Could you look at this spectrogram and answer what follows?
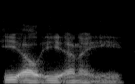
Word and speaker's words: Elenae: And so about 2 years ago, I spun out this company called Elenae Therapeutics, E-L-E-N-A-E. So E-L-E-N-A-E, you pronounce it Elenae because it's the acronym for locked nucleic acid antisense, so LNA.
